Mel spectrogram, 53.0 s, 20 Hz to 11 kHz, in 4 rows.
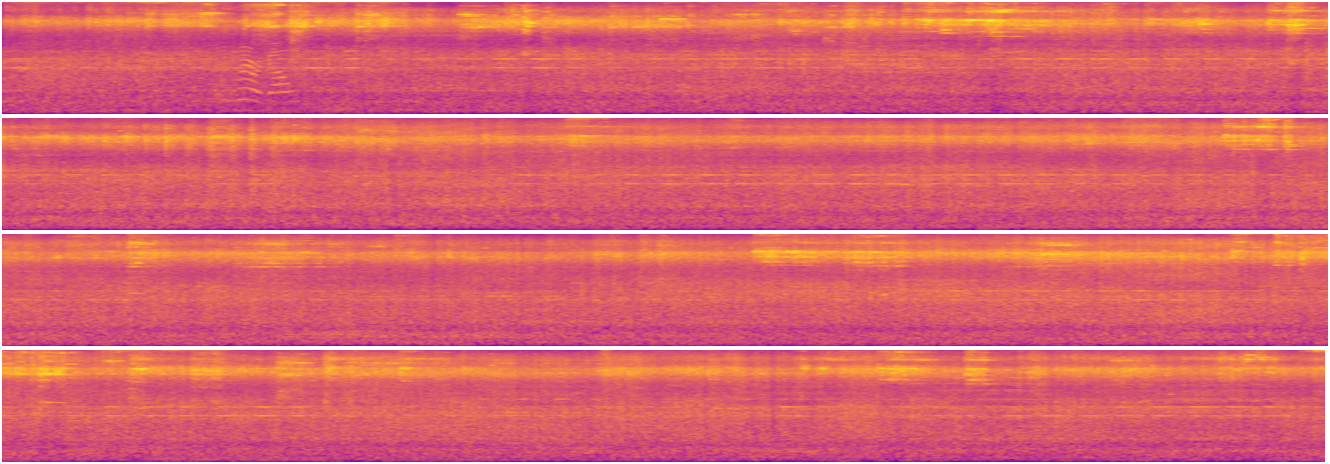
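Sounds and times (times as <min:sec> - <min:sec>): train wheels rumbling and clattering: 0:00.0 - 0:53.0
wheels squealing: 0:29.0 - 0:29.9.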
